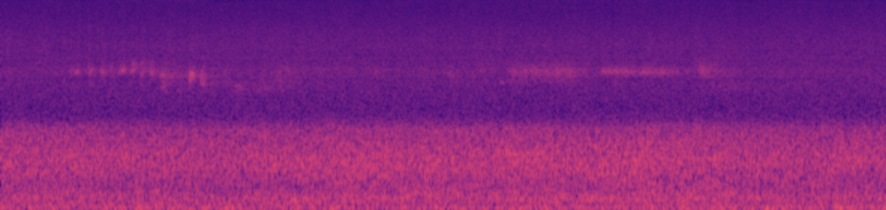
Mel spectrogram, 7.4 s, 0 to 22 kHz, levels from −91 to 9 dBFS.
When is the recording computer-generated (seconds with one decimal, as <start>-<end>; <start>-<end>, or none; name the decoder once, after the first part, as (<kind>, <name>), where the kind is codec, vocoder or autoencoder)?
0.0-7.4 (autoencoder, DAC-VAE)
